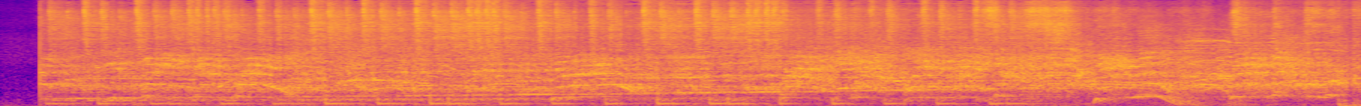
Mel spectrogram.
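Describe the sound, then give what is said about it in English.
A loud, dense crowd at a DJ party roars and whoops over pounding dance music with a steady thumping beat as the DJ gets the crowd going, voices yelling and cheering throughout, continuous for the whole stretch. “And I took a video of him getting the crowd going”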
